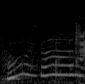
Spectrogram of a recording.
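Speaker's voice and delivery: high, breathy oh my God; overwhelmed surprise. Real, not acted. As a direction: gasp with delight. Opening a heartfelt gift.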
